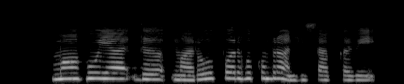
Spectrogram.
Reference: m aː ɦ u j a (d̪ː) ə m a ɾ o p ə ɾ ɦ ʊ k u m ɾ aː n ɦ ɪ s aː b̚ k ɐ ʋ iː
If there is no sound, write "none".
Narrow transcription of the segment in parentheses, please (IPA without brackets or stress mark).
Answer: d̪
